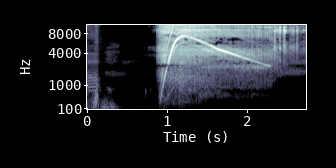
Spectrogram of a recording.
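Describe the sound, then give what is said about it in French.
A cartoon-style sound effect made by a foley artist: a whistling tone shoots sharply upward, then slides slowly back down in pitch over a hissy, buzzing bed. It follows a brief low murmur of voice. “Alors, effet cartoon.”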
